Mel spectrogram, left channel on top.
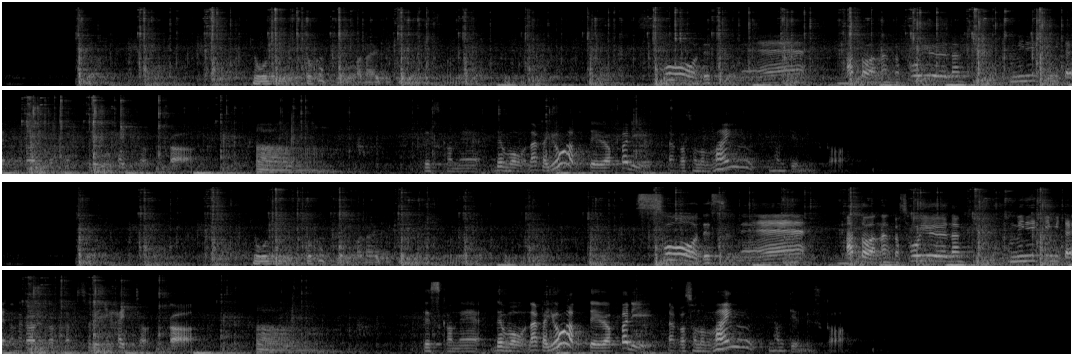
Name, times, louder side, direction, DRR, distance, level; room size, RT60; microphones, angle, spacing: sound 1, 0.7-18.8, left 1 dB, 85° left, 2.8 m, -42 dB
voice 1, 2.5-4.7 5.0-5.4 8.4-8.6 13.2-14.1, left 1 dB, 30° left, 5 dB, 0.8 m, -41 dB
voice 2, 6.4-8.1 8.4-9.7 10.0-11.2 11.5-12.6 14.9-19.1, right 5 dB, 75° right, 14 dB, 0.6 m, -36 dB
13.0 x 11.0 x 9.7 m, 1.4 s
head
